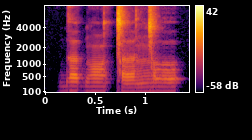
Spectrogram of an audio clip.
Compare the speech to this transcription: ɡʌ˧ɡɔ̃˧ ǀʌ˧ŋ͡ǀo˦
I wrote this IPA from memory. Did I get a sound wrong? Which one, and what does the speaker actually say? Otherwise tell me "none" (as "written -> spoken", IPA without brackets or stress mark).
none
